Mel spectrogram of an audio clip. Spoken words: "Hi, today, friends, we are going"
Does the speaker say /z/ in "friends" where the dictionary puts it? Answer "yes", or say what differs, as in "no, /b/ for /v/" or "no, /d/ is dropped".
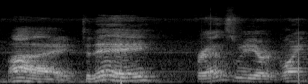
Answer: yes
